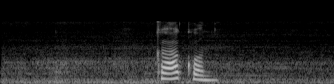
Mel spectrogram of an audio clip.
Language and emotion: Russian, neutral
